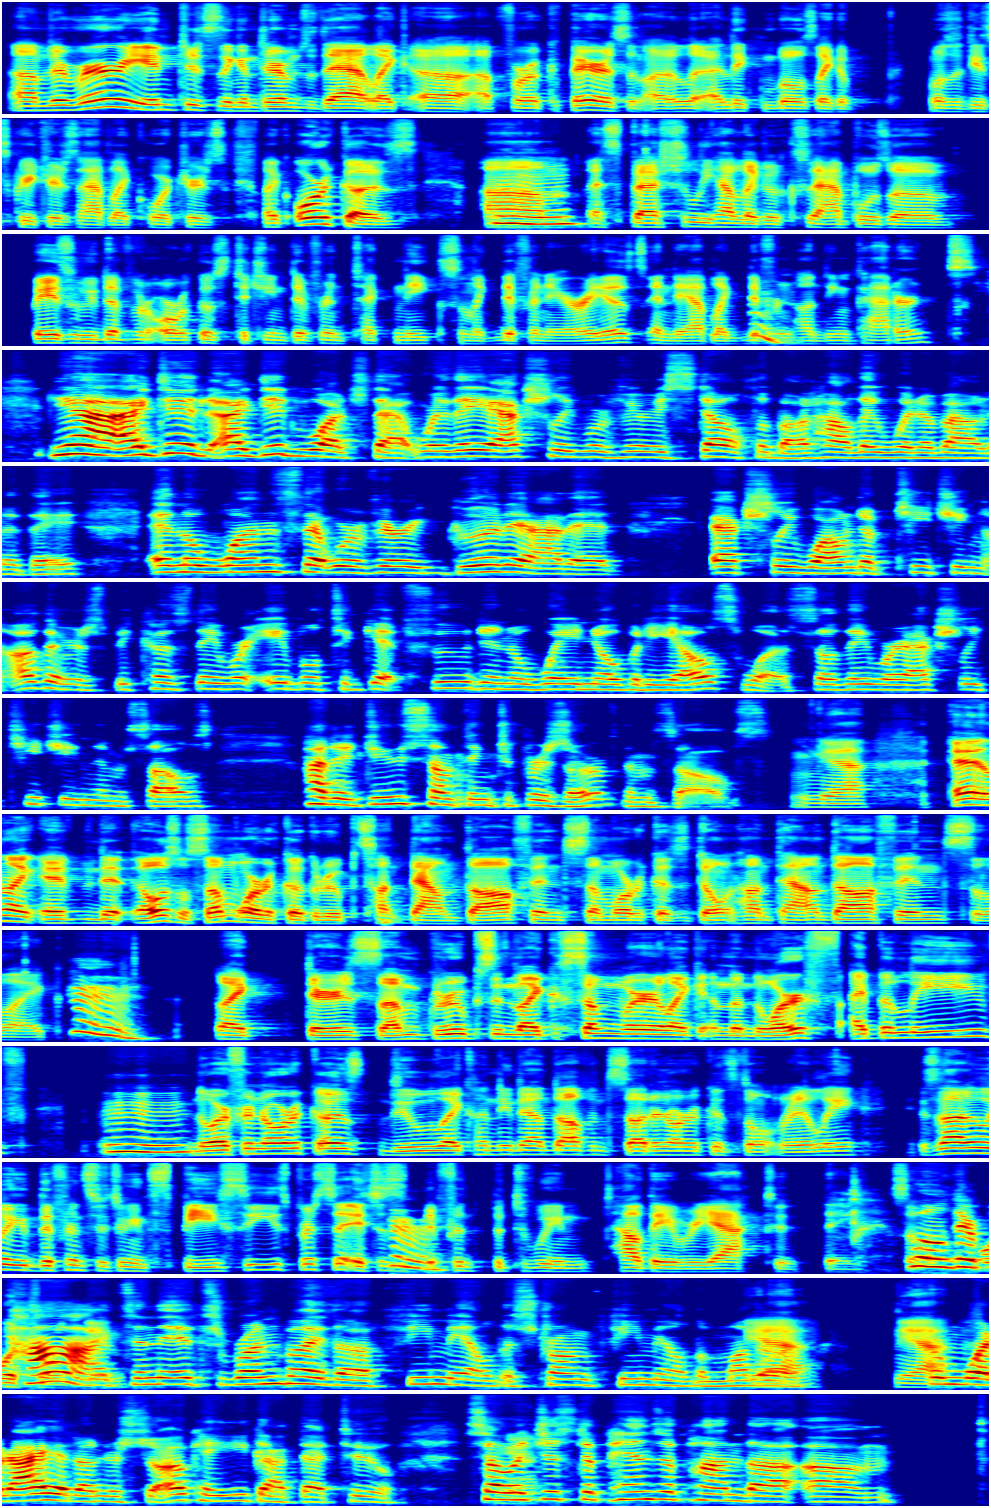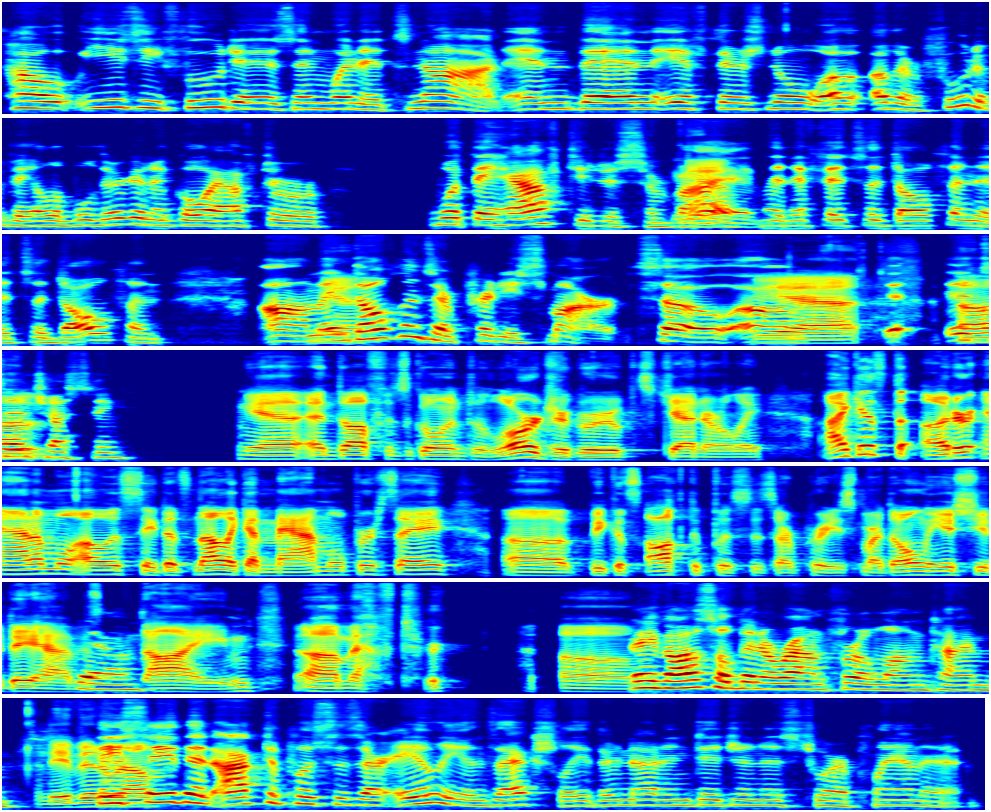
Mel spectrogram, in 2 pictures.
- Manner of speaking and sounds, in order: tapping; other background noise; laughing while speaking: "after"
- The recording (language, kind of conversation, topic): English, unstructured, How might understanding animal communication change the way we relate to other species?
